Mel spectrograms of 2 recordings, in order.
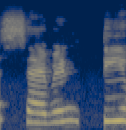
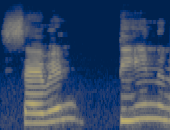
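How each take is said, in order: First: सेवेंटी in parts, ending on a clear "tee"; SEVENTY, open ending. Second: Put-on सेवनटीन slowly, with a long "teen"; SEVENTEEN, final n. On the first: Teacher contrasts it with seventeen, careful enunciation. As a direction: say सेवेंटी with no final n. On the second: Teacher shows the word she did not say, slow enunciation. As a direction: stretch the end of सेवनटीन into a clear n. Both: Shown as a demonstration. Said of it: "सेवनटीन नहीं बोला".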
